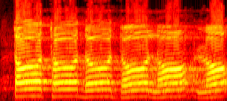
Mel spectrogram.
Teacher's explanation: દંત્ય એટલે કે જેનું ઉચ્ચારણ કરતી વખતે જીભ છે દાંતને સ્પર્શ કરીને જે ધ્વનિ ઉત્પન્ન થાય છે તેને દંત્ય વર્ણ તરીકે ઓળખવામાં આવે છે.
